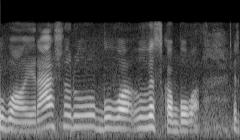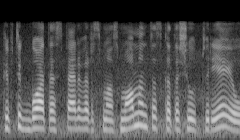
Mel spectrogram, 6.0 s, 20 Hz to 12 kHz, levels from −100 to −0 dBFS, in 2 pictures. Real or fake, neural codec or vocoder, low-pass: real; none; 7.2 kHz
